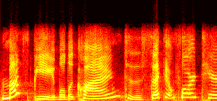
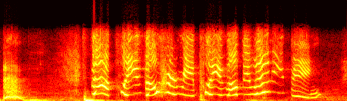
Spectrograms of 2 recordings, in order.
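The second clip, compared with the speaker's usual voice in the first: put-on pleading cry, very high, yelled. Redoing a fumbled line after asking for it: fake pleading yell. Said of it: "And if I yell".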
